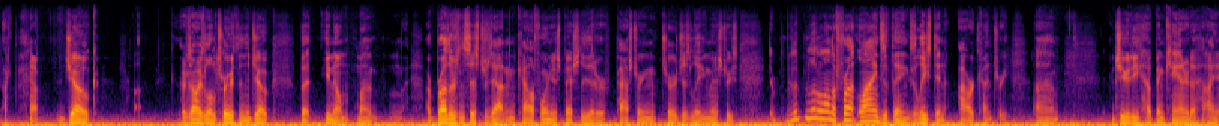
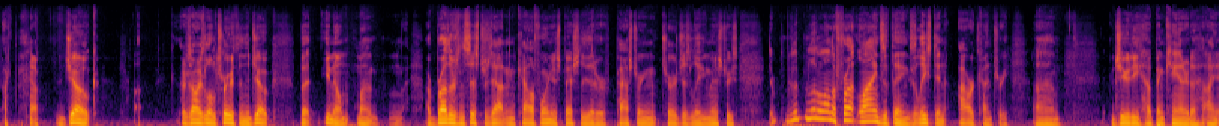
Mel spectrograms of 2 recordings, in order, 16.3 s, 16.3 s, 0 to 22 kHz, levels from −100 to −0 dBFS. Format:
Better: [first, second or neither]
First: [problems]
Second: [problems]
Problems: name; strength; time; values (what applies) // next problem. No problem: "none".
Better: second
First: low rumble; faint; throughout; 20 dB below the speech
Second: none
